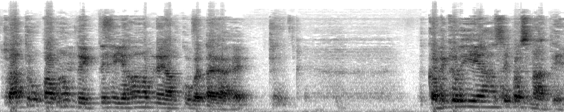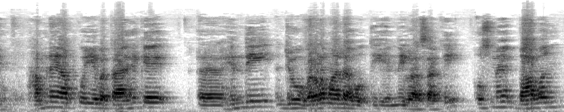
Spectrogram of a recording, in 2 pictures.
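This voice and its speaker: A man with a slightly high voice teaches a grammar lesson at a whiteboard. He patiently repeats his questions back to the students. The sound is roomy and echoey, picked up from a distance. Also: lively intonation, moderate pace. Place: classroom with a board. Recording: echoey room, mic far off.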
